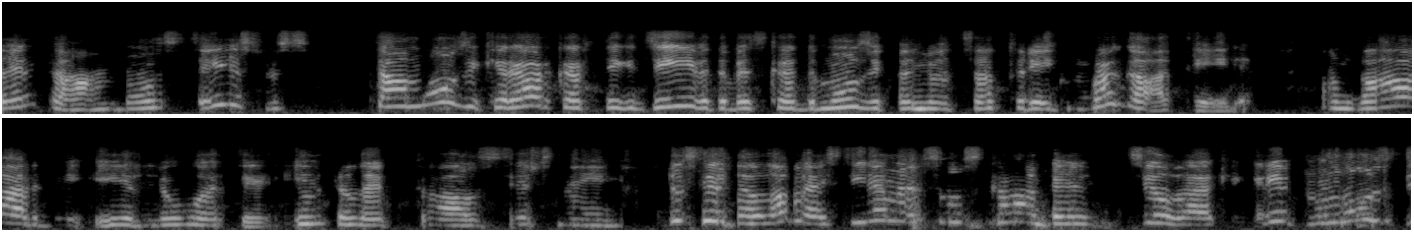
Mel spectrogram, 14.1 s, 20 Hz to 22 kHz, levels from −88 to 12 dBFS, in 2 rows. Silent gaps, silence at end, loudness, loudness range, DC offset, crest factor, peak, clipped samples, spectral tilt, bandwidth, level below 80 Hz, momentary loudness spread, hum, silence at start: none; 0.1 s; -27 LUFS; 4 LU; under 0.1%; 20 dB; -8 dBFS; under 0.1%; -4.5 dB/octave; 7.8 kHz; -64 dBFS; 13 LU; none; 0 s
